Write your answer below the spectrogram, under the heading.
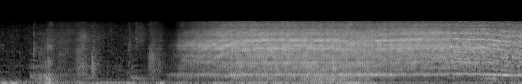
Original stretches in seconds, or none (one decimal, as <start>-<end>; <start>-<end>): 0.0-0.4; 0.9-1.4; 4.5-5.2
